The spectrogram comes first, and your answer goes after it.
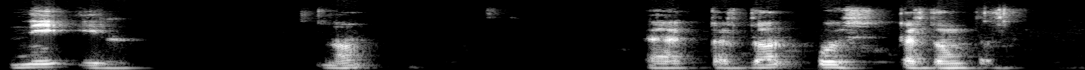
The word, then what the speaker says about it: nihil: nada es ni él algunos pronuncian como ni gil como si fuera una j pero esto es una variante de una costumbre para poder distinguir la doble y propiamente no es correcto no entonces nosotros vamos a aprender como sacando un auditor creación ex nihilo nihil entonces hay que pronunciar la doble y ni el no con los tres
